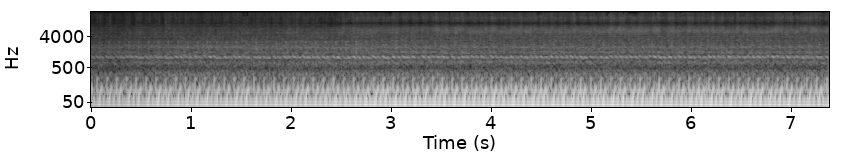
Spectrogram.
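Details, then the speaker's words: 1996 Honda 900RR Fireblade, 919cc carbureted four-cylinder, stationary and nearly at operating temperature: a steady, even low putter at warm idle with a faint whine, waiting for the fans to kick on. No knocks or misses; a healthy engine. "so about to hit normal operating temperature I'm gonna go ahead and grab it a few more times she's not moving down the road so we should see those fans kick on pretty soon"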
